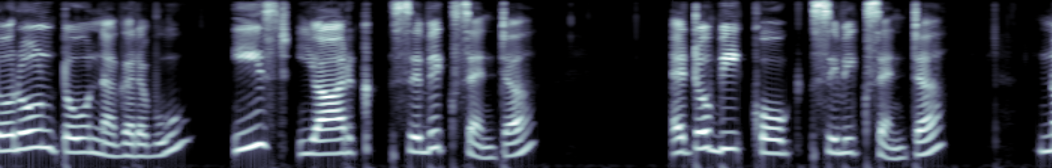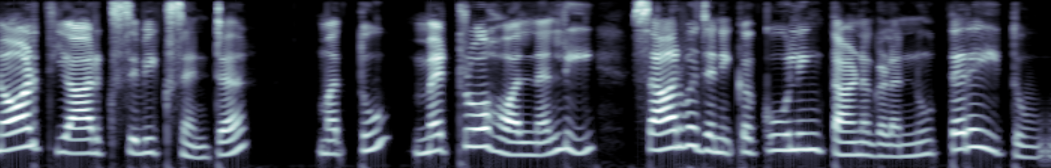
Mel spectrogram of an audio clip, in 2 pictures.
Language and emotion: Kannada, neutral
